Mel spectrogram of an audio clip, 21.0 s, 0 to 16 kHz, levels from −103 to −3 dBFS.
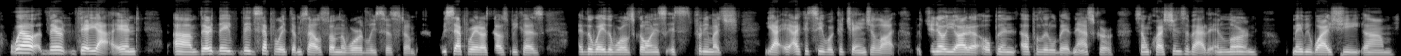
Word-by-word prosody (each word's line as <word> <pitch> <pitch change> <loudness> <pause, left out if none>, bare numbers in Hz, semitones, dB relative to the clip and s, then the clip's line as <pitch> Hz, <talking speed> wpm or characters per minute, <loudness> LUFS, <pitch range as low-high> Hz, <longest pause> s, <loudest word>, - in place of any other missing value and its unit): Well, 235 -2 +9
they're 210 -1 +3 0.2
they 185 -2 +6
yeah, - - +6
and, 165 0 +1 0.5
um, 150 -2 +3
they're 175 +3 +6
they 185 -2 0
they 185 -1 -2
separate 160 -3 -1
themselves 145 -2 -1
from 145 -1 -2
the 135 -1 -5
worldly 130 -1 -5
system. 130 -4 -8 0.4
We 320 - -5
separate 160 - +4
ourselves, 135 -2 -1
because 130 -3 -4 0.5
eh, 150 - -5
the 160 +1 +1
way 155 0 +3
the 150 -1 -1
world's 145 -1 -3
going, 140 -2 -2
it's 145 -1 -3
it's 150 - -10
pretty 165 -3 -4
much 150 - -5 0.4
yeah, - - +3
eh - - -2
I 160 - +4
could 165 +2 -10
see 165 +1 -2
what 150 -1 -7
could 155 -3 -11
change 130 +2 -4
a 140 - -5
lot, 115 -4 -3 0.3
but, - - -17
you 160 - -2
know, 165 0 +5
you 155 -2 +1
ought 145 0 +6
to 140 -2 +1
open 145 -1 -5
up 160 0 -3
a - - -10
little 140 -2 -6
bit 130 -1 -5
and - - -9
ask - - -4
her - - -8 0.3
some 150 0 -5
questions 160 +4 -1
about 160 -2 -2
it, - - -8
and 145 +1 -8
learn 155 -2 -3 0.5
maybe 155 -1 -3
why 145 -1 +3
she, 140 -1 -6
um, 135 0 -5
150 Hz, 180 wpm, -24 LUFS, 140-160 Hz, 0.5 s, Well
